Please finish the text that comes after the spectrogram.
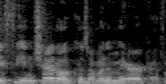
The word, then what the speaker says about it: fianchetto: like a Y, and it's not shadow, it's keto. So fianchetto. That's how you do it. Practice. But I just say fianchetto because I'm in America.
